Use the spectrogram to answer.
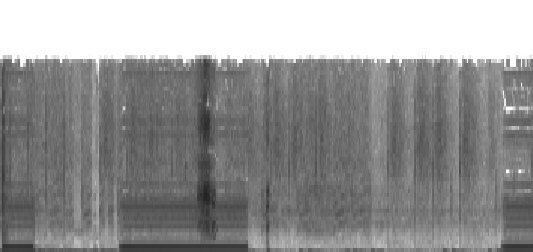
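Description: Ringback tone of an outgoing phone call: a steady mid-pitched electronic tone in long bursts separated by quiet gaps. A cut-off burst opens, a full one follows, and a third begins at the end over faint background noise.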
